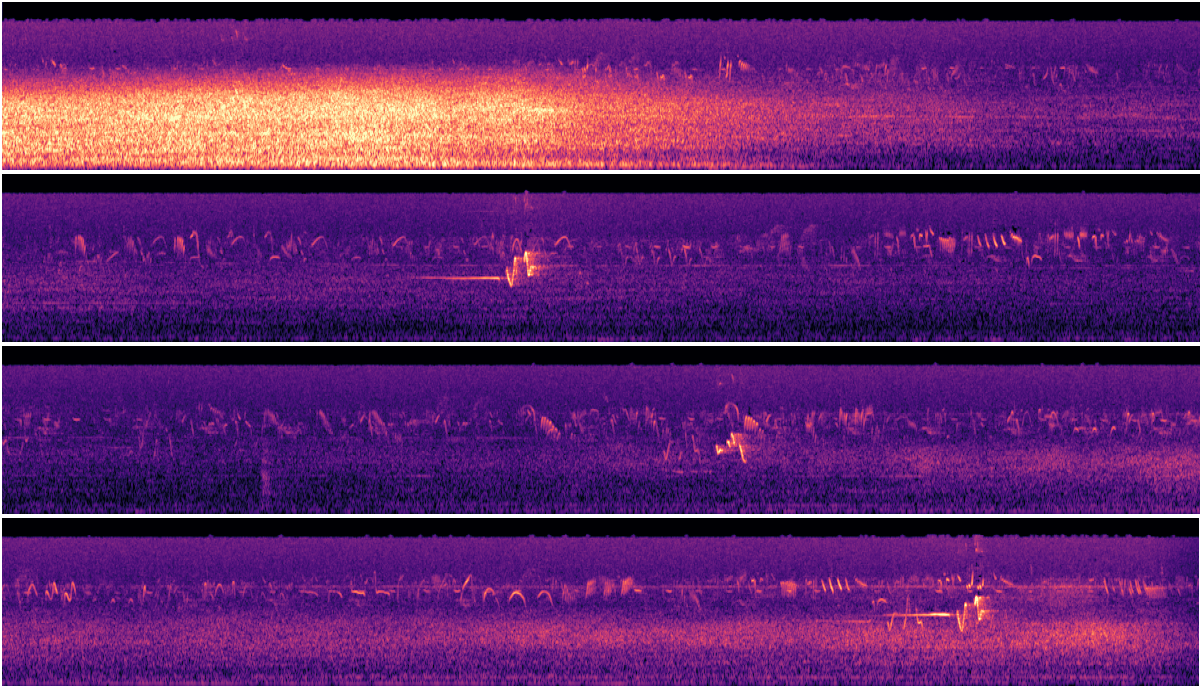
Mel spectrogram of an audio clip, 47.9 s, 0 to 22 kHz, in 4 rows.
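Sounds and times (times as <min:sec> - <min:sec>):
birds chirping: 0:00.0 - 0:47.9
faint jet whine: 0:00.0 - 0:47.9
jet engines: 0:00.0 - 0:47.9
bird whistling call: 0:44.5 - 0:45.9.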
